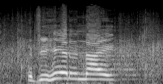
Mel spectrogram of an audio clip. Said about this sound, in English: Let's stay on our feet tonight. Praise Jesus. Get the Lord a hand clap. Come on now.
